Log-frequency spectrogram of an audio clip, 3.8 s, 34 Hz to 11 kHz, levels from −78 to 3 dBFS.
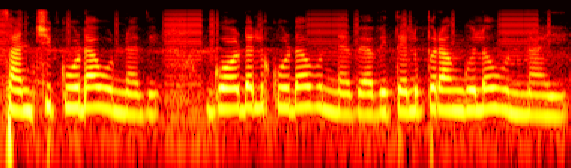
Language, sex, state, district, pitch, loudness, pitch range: Telugu, female, Telangana, Mahabubabad, 250 Hz, -15 LUFS, 225-270 Hz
